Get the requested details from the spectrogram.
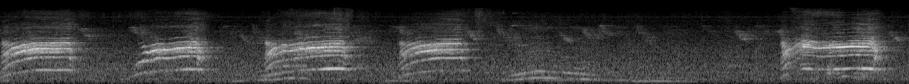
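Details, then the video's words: Kittens and cat meowing: five quick high mews in the first half, a quieter falling mew, then a pause before one more loud meow near the end. "Som de Gato e Gatinhos Miando"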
